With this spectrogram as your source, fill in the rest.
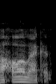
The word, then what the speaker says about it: Harlacher: I literally watched an interview with her a couple of days ago, and she announced herself as Erica Harlacher, so I do apologize for saying her name wrong for such a long time.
